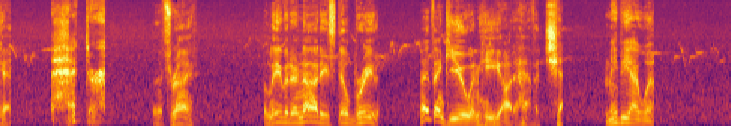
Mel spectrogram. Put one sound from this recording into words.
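A middle-aged man speaks calmly and gravely, close by.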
